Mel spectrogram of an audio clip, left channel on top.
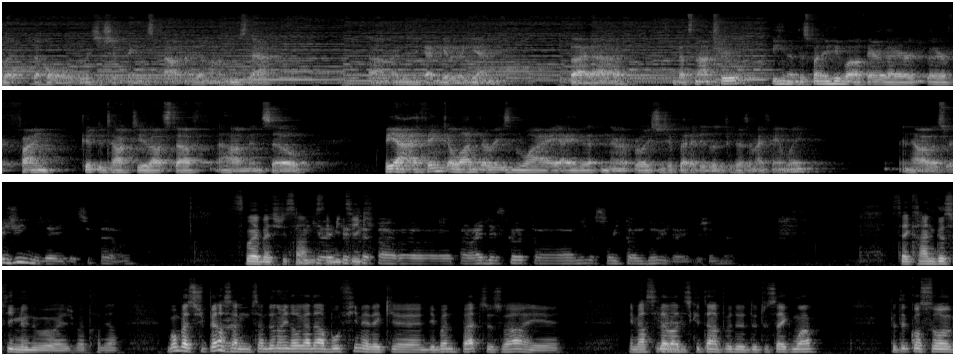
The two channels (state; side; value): different; both; correlation -0.01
